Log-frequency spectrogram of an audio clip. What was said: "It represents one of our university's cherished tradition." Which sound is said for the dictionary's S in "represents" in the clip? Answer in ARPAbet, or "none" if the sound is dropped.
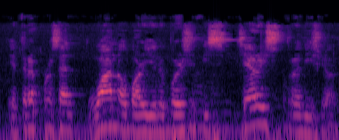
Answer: none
